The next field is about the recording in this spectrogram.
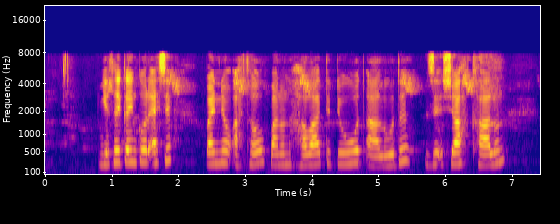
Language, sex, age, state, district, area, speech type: Kashmiri, male, 18-30, Jammu and Kashmir, Kulgam, rural, spontaneous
